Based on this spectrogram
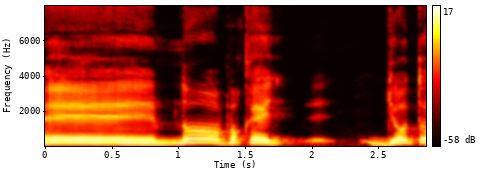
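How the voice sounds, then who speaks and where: This man speaks in a high pitch. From Dominican Republic, Santo Domingo. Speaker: comedian and talent manager. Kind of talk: casual chat. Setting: studio.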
